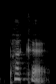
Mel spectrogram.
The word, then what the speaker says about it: Pukka: a confession to make I've been start pronouncing this name wrong it's pukka pukka tea it's a UK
